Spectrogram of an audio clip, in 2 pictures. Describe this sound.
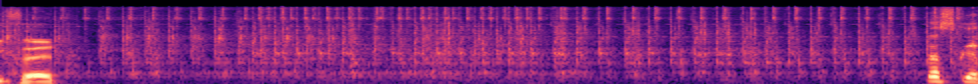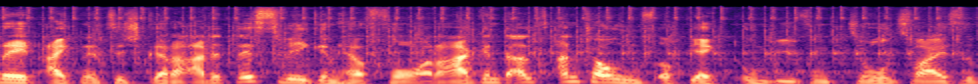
A man speaking while a sewing machine operates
